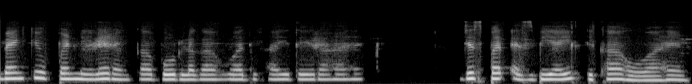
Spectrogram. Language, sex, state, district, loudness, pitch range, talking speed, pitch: Hindi, female, Uttar Pradesh, Lalitpur, -18 LUFS, 225-255 Hz, 165 wpm, 235 Hz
